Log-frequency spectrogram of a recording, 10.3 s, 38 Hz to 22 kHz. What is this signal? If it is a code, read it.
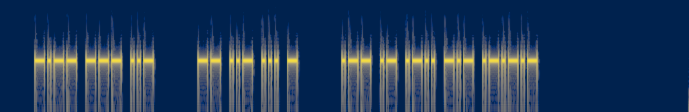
Morse code, heard as a keyed tone, about 25 wpm, 700 Hz. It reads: YOU MUST WALK.
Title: 2x Word-Spacing - Sentences from Top 300 Words - 25wpm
